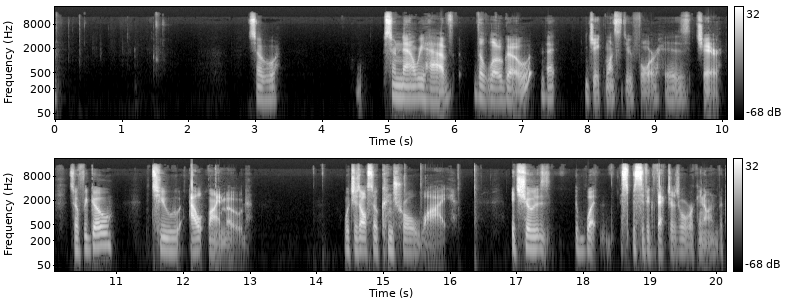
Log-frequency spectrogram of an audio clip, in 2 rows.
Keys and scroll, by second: 15.5 ctrl+y, 16.3 ctrl+y.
